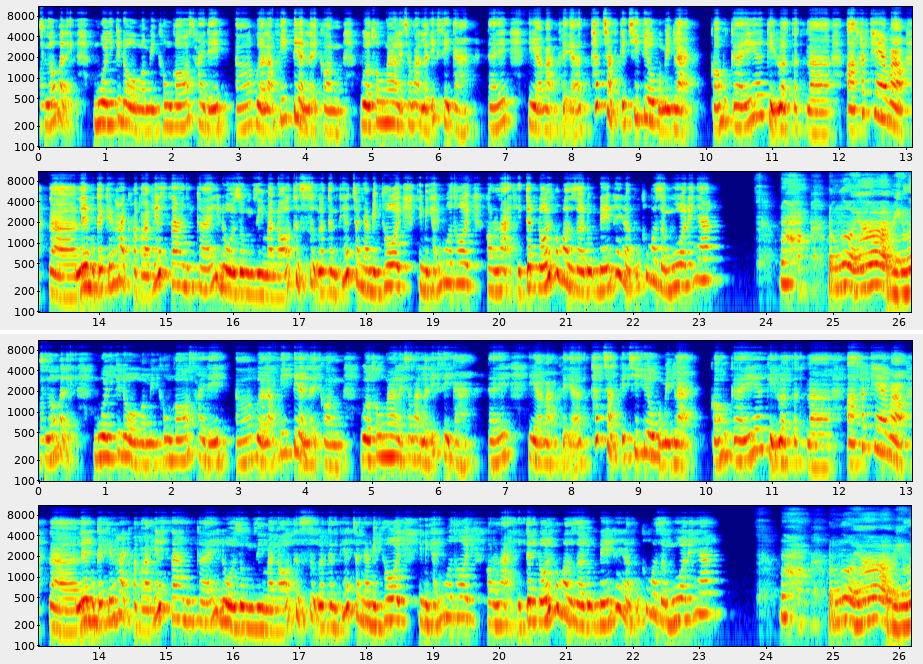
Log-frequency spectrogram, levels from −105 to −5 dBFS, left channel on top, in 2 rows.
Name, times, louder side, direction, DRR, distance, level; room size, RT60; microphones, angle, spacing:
voice 1, 0.0-6.4 6.7-9.7 10.1-23.2, left 1 dB, 60° left, 6 dB, 3.0 m, -24 dB
voice 2, 23.9-26.1, left 2 dB, 80° left, 5 dB, 4.0 m, -24 dB
29.0 x 15.5 x 2.4 m, 0.35 s
head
